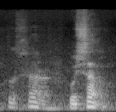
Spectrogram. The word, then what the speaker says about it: Husserl: Bacanya Husserl apa Husserl? Husserl.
